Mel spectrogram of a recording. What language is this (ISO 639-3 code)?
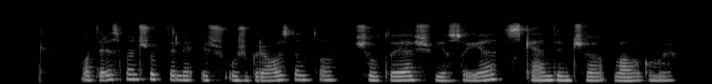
lit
